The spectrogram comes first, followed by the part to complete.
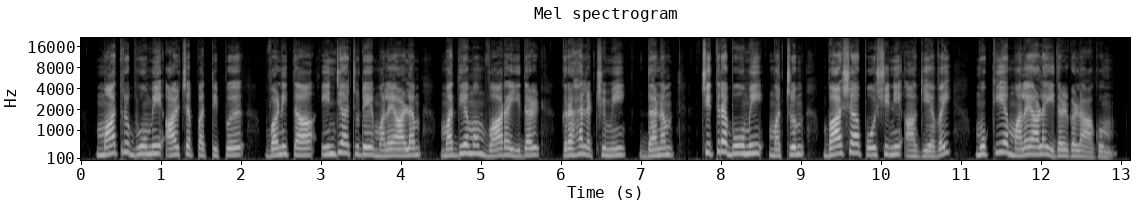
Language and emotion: Tamil, neutral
